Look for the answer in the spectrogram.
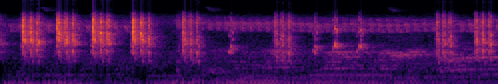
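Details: Long-tailed shrike singing a varied song in busy, high bursts of chirps and trills, with several quick notes clustered early, then scattered sharper phrases and a pair of bursts near the end; faint low hum underneath.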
